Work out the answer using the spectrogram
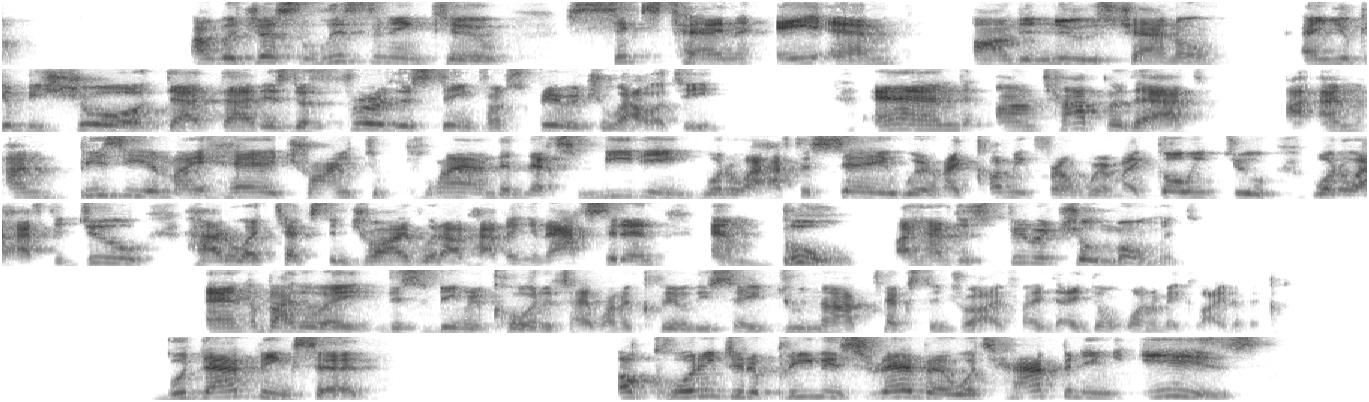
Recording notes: Zoom Parsha Class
